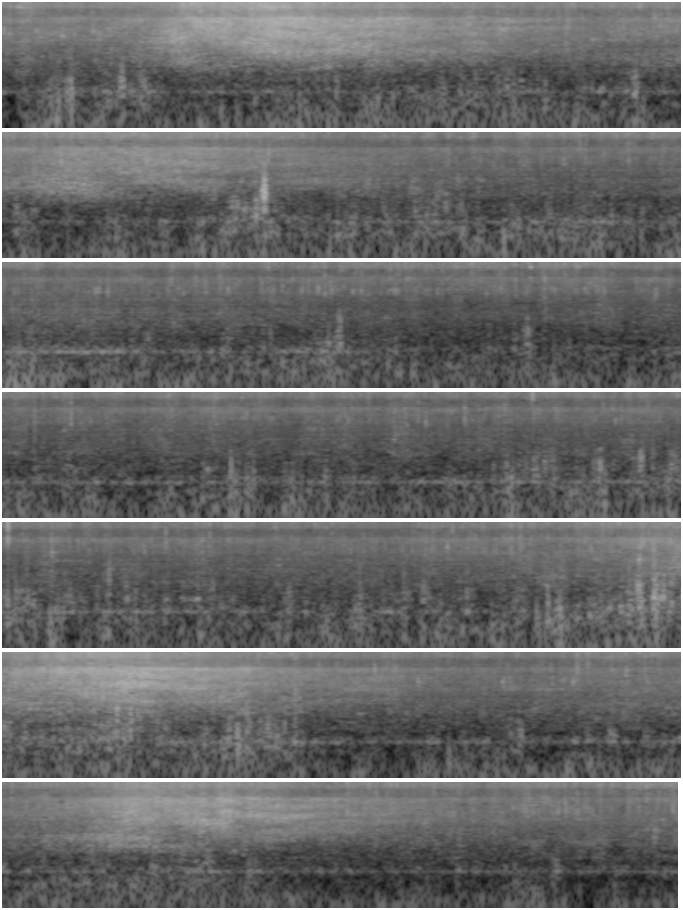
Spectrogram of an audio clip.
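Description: Wind buffeting the microphone and tyre noise from an e-bike riding along a wet path, with a steady low hum underneath. Louder swells of hiss lasting a couple of seconds come about two seconds in, around five seconds, around twenty-three seconds and near the end.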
